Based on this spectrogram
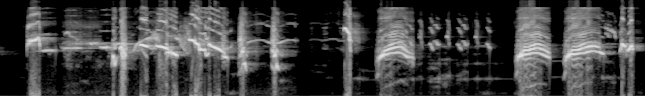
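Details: Oriental magpie-robin of the Tretes type, used as a lure to provoke rivals; twisting whistled phrases and sharp chips, followed by several harsh, buzzy, ringing notes separated by short pauses.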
